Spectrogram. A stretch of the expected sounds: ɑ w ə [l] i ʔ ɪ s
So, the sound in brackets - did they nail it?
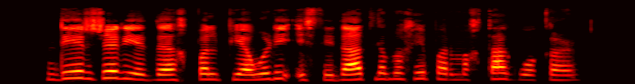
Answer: no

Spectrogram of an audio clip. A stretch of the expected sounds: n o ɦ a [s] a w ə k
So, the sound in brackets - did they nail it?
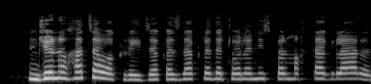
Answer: no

